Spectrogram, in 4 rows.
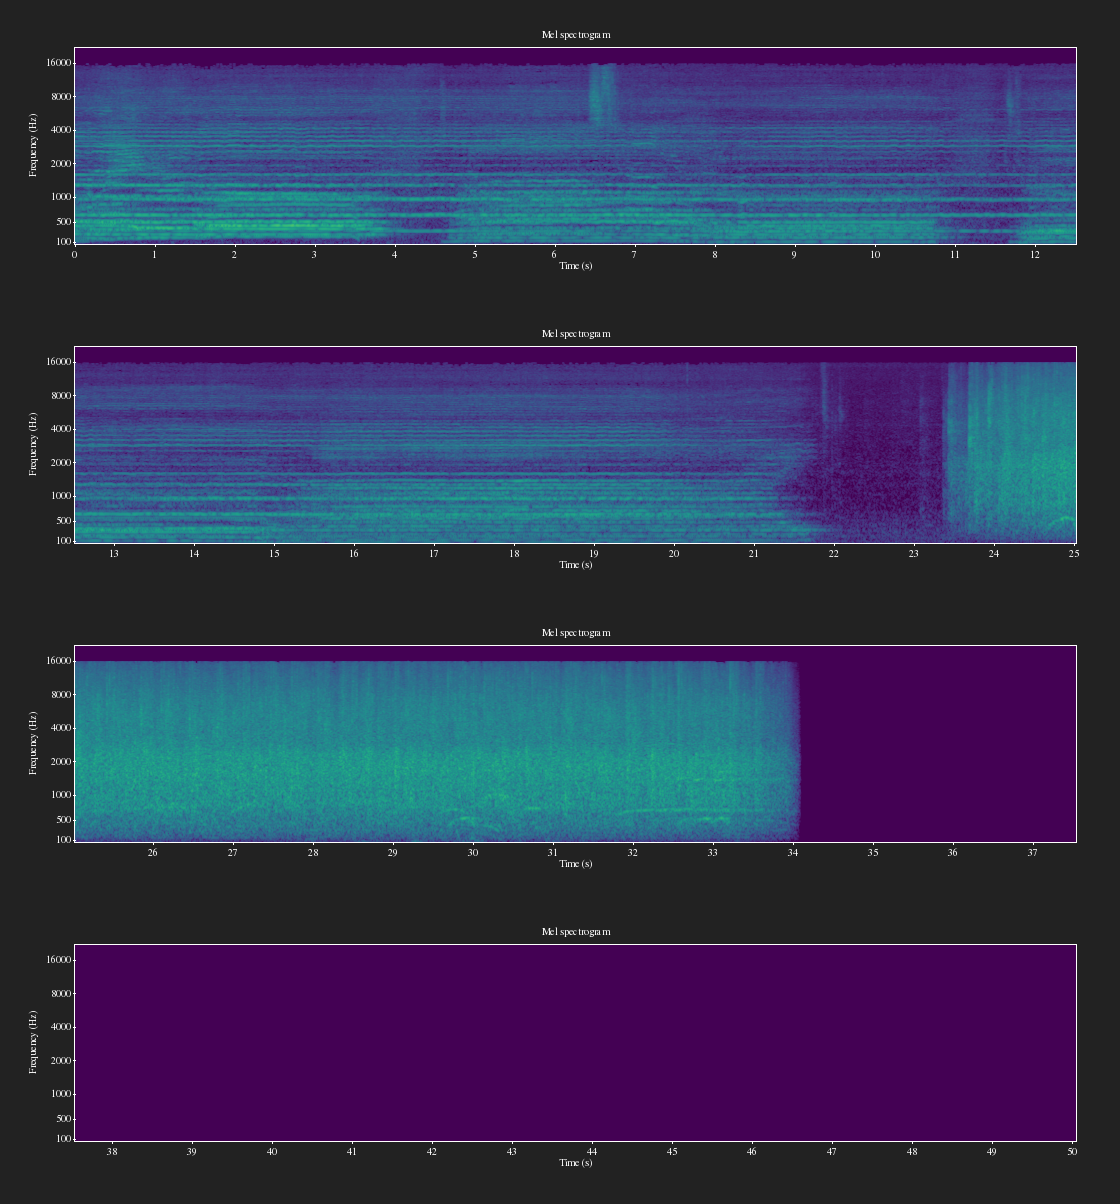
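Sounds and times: barbershop chorus singing: 0.0s - 21.9s
audience applause: 23.4s - 34.1s.

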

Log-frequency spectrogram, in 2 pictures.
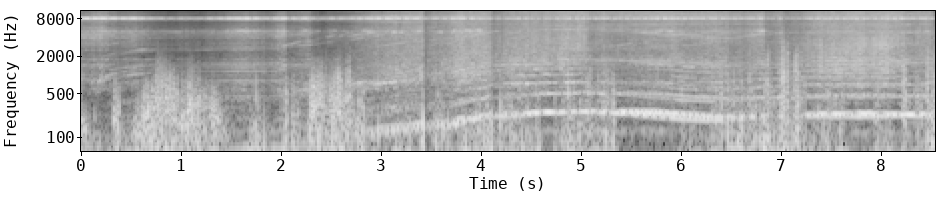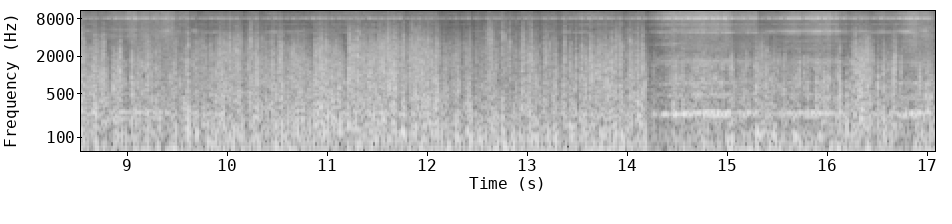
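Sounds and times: drone rotors humming: 0.0s - 17.0s
thin high whine: 0.0s - 17.0s
wind rumbling on microphone: 0.0s - 17.0s.

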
